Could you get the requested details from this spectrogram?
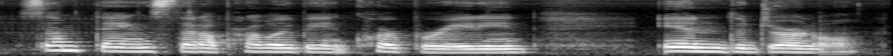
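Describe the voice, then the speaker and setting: A dark, mellow tone marks this woman's voice. The pitch of her speech varies in an ordinary way. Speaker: crafting YouTuber. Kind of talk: tutorial.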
